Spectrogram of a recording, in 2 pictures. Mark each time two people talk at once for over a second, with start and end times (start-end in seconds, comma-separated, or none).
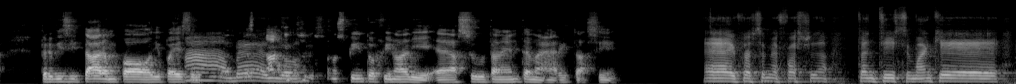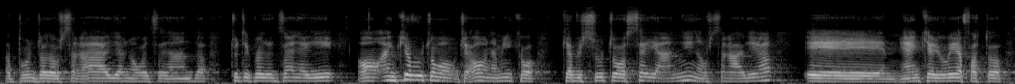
1.8-3.2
